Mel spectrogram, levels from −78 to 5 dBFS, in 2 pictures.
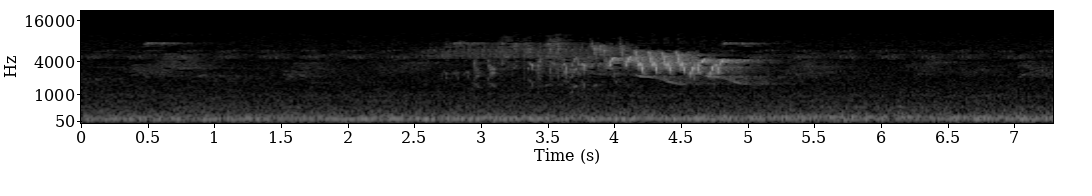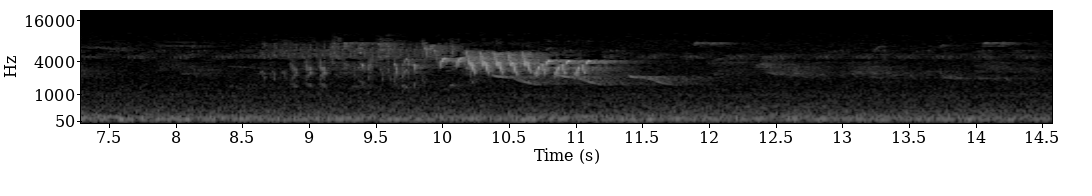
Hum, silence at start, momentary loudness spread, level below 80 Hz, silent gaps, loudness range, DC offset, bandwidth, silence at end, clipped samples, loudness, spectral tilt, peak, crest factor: none; 0 s; 22 LU; -62 dBFS; none; 17 LU; under 0.1%; 11.5 kHz; 0 s; under 0.1%; -30 LUFS; -1.5 dB/octave; -14 dBFS; 22 dB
